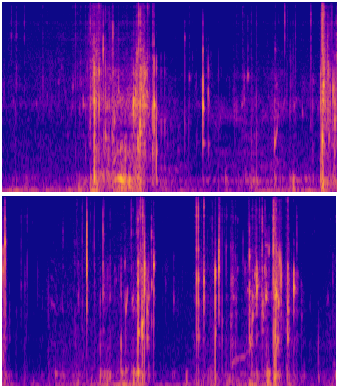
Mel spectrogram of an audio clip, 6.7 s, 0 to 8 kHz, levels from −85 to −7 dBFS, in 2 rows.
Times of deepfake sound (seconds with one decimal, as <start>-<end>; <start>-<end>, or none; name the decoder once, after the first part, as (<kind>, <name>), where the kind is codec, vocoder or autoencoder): 0.0-3.8 (autoencoder, DAC-VAE); 4.7-6.7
